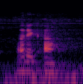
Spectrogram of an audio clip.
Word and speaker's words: река: Река. – Река. – Second stress syllable.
